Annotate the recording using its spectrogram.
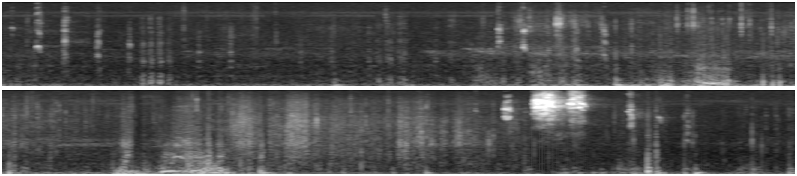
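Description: Near silence: faint outdoor ambience with soft scattered clicks and scuffs, and a brief high-pitched sound near the end.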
